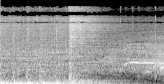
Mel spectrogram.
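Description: Drums and cymbals pound loudly in a large live hall.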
